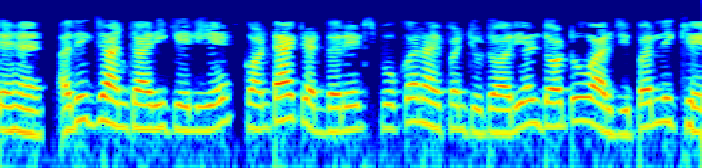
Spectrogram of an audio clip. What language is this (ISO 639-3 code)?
hin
